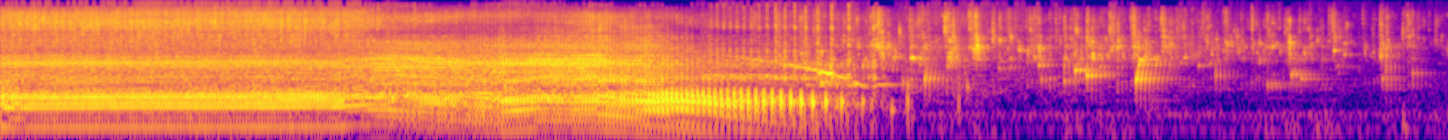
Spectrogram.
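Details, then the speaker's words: Alaska water well pipe, previously frozen solid overnight, after fix: pump run stops, then fast gurgling patter trails into irregular drips as water drains down the pipe, out a small hole and back into the well; normal drain-back. "right, that noise that we're hearing, that is the water draining down the pipe and out that little hole and then down and back into the well. So that's a good sign."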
